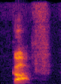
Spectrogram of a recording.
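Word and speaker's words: Michael Gough: It's pronounced Goff. It's, uh, it's, uh, it's Go. If it's Dutch origin, uh, if it's Scottish Scottish, it's Goff. Okay. So, Michael Guff.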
